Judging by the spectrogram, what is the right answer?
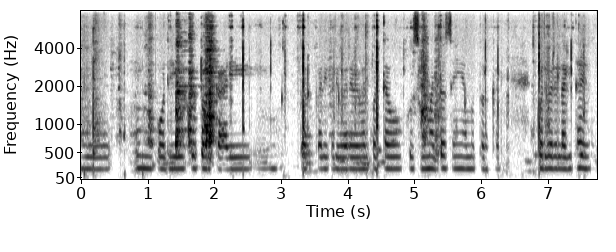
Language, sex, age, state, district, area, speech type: Odia, female, 18-30, Odisha, Mayurbhanj, rural, spontaneous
